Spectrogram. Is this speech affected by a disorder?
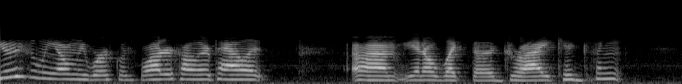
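Yes: cerebral palsy.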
